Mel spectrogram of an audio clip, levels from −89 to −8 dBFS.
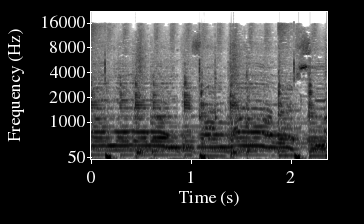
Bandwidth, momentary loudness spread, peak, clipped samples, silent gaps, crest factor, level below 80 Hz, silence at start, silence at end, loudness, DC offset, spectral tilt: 16.5 kHz; 2 LU; 0 dBFS; under 0.1%; none; 10 dB; -20 dBFS; 0 s; 0 s; -10 LUFS; under 0.1%; -4.5 dB/octave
